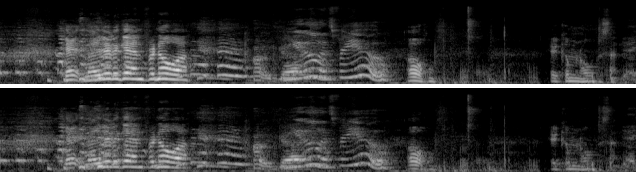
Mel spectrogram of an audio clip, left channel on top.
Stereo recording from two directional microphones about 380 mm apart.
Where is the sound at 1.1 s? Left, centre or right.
Left.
